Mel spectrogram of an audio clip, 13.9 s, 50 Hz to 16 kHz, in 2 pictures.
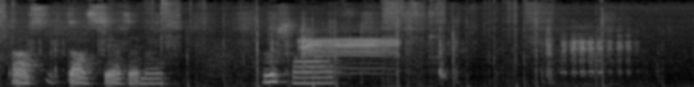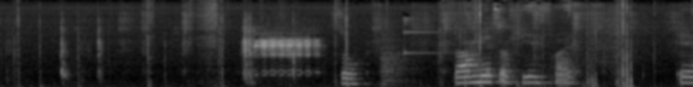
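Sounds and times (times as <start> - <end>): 
soft rustling: 0.0 - 13.8
speech: 0.4 - 1.9, 2.6 - 3.5, 10.4 - 10.6, 11.5 - 13.0
sheep bleating: 3.0 - 4.1, 5.6 - 6.4, 9.4 - 10.2.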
